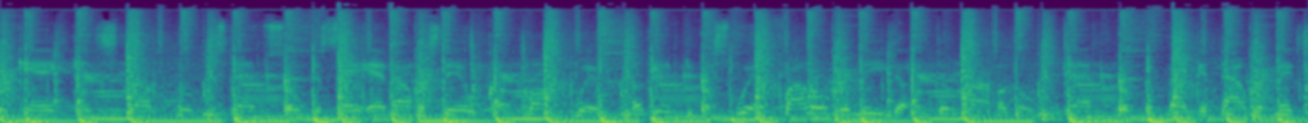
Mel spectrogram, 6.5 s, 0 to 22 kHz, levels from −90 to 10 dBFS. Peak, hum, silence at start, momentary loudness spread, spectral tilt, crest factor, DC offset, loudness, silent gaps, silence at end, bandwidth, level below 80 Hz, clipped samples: -2 dBFS; none; 0 s; 2 LU; -5 dB/octave; 12 dB; under 0.1%; -15 LUFS; none; 0 s; 19 kHz; -18 dBFS; under 0.1%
